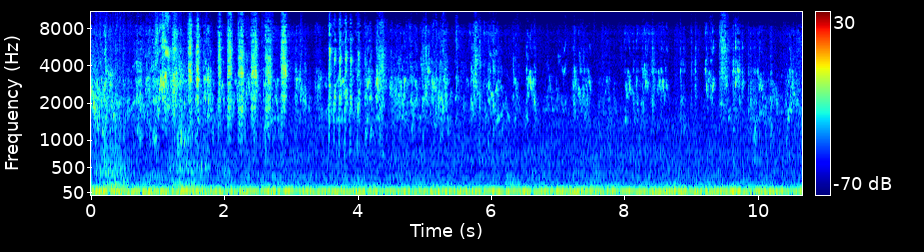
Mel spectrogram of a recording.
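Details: Happy budgerigar sounds: clusters of fast, clicking chirps and scratchy warbling in the first seconds, then quieter, scattered twittering over a strong low hum.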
